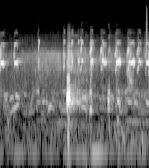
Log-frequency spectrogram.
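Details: Blacksmith lapwings dive-bombing a Tawny eagle at the Okaukuejo Resort wildlife waterhole: a few sharp, metallic clinking notes, scattered irregularly over three seconds, with one lower, harsher note near the middle.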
